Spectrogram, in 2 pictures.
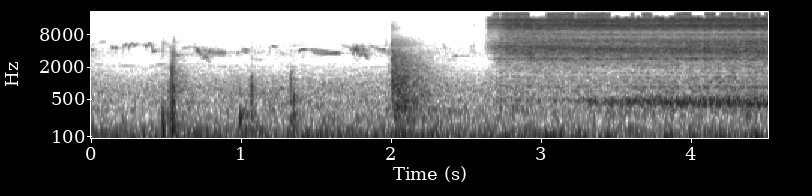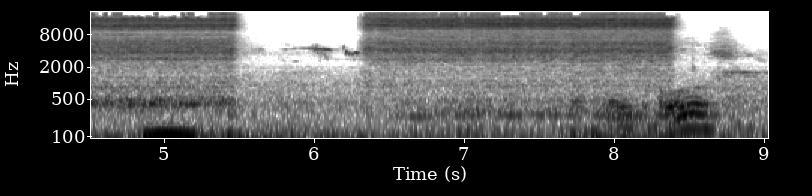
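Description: CRC lubricant sprays from an aerosol can onto a 30-year-old engine being revived, in two long steady hissing bursts several seconds each, close and loud, with brief handling knocks before and after.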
